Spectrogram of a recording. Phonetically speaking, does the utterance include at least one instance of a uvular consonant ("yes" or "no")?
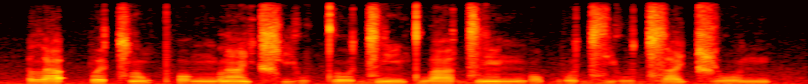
no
